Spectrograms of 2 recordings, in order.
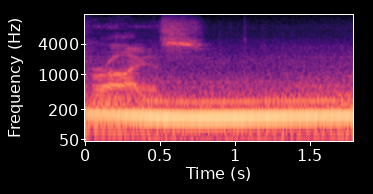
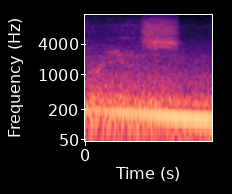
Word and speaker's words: Prius: think we'll talk about the Toyota prias um or as we Americans call it the Prius I don't like the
